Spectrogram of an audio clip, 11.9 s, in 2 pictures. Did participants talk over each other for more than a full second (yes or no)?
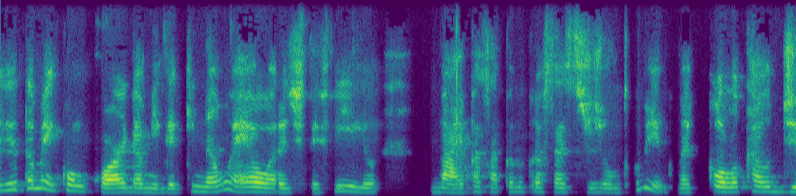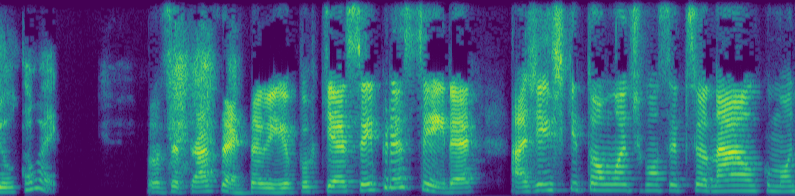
no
